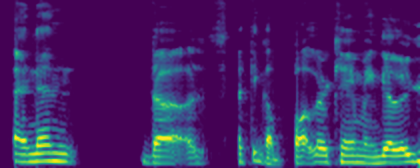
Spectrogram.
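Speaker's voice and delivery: ordinary delivery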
